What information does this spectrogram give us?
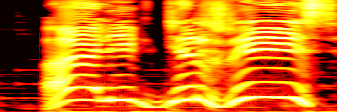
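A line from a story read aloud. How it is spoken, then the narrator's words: Shout. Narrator (Russian): закричала она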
